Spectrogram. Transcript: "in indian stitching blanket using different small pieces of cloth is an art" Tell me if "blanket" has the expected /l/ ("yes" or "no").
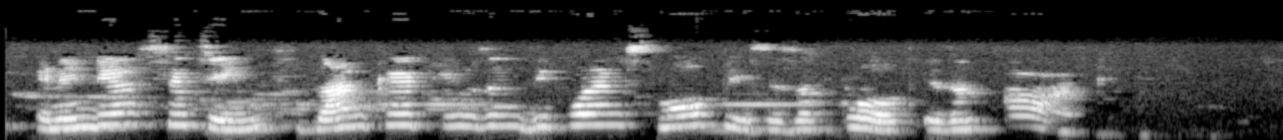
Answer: no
